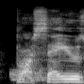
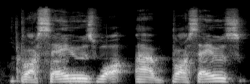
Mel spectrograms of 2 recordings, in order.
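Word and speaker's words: Brosseau: Well, Baseball Reference has the pronunciation, and it says Brahso. Broseu.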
